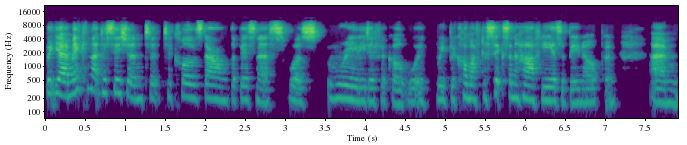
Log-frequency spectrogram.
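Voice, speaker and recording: Over a quiet background, a woman with a West Yorkshire accent speaks at a moderate pace in a somewhat breathy, medium-pitched voice with ordinary pitch variation. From Bradford, UK. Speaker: spoken word performance artist. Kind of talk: interview answer.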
